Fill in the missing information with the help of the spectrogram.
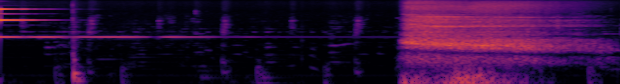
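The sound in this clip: Mindfulness bell ringing as one steady, sustained high tone with faint clicks beneath it, then cut off by a loud, deep breath drawn and let out.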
